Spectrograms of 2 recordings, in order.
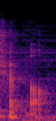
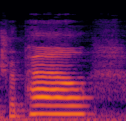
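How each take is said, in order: First: It is said plainly, without a foreign accent. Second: It is said with a foreign accent. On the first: "I am saying it without an accent" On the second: "I'm not saying Tripel"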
